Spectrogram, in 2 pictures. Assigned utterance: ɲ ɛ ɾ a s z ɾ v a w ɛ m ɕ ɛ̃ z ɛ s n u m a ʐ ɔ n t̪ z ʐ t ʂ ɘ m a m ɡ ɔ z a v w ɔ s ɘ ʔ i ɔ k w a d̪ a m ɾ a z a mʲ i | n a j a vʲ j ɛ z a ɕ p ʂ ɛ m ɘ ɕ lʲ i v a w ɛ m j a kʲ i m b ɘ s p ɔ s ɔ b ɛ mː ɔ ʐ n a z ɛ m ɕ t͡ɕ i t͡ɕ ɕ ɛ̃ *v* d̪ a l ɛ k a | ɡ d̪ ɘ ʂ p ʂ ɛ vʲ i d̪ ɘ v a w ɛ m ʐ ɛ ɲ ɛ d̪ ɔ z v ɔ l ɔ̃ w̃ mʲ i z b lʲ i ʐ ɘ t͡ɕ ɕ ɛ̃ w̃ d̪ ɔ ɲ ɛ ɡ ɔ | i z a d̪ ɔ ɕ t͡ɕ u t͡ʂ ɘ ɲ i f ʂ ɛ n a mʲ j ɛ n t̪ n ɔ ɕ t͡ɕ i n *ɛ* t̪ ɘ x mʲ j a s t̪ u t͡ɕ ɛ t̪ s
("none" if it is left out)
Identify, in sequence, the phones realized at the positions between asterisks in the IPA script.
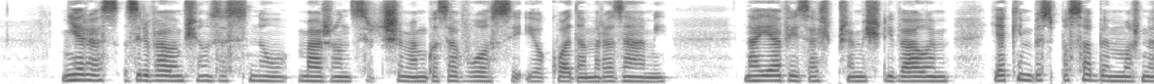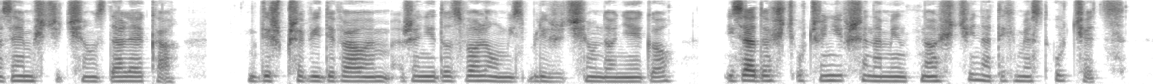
z, a

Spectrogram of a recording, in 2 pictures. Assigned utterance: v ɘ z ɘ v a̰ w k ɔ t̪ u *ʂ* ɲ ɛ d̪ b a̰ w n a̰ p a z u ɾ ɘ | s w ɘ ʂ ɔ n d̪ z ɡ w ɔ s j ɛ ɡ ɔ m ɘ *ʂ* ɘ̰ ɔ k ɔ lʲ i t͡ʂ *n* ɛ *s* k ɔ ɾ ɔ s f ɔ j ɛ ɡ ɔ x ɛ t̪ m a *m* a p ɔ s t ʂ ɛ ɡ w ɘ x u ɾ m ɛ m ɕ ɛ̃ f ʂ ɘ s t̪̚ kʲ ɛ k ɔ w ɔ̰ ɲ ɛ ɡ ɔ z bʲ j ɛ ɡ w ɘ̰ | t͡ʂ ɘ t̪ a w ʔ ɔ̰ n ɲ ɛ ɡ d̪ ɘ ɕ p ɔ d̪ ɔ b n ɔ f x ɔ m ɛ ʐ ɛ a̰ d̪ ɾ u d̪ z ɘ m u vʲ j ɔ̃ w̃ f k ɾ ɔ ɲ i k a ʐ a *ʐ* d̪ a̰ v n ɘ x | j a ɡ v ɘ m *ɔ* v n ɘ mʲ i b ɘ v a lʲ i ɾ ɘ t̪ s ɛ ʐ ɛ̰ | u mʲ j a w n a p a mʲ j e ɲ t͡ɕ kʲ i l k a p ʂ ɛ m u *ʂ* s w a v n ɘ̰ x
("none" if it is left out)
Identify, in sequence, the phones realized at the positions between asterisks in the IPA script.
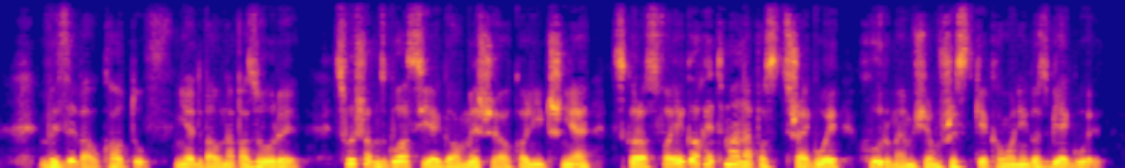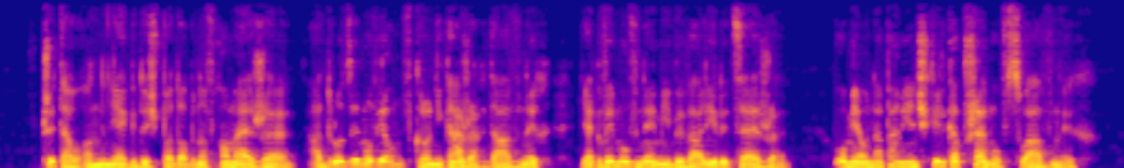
f, ʂ, ɲ, s, n, ɣ, u, f

